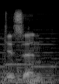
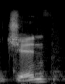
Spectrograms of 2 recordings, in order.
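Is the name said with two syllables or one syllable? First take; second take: two syllables; one syllable. First: The name is said with two syllables. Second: The name is said with one syllable. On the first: This is how the game's creator said it. The speaker calls it wrong. "Or as Archmage pronounced it" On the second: This is the actual pronunciation. The speaker calls it right. "it's actually Jin"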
